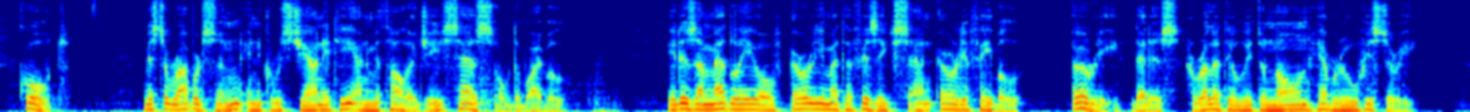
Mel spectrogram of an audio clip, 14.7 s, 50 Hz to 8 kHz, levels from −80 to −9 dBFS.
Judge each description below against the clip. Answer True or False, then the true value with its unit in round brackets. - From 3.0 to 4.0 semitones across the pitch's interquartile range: False (4.5 semitones)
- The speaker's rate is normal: False (115 wpm)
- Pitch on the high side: False (110 Hz)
